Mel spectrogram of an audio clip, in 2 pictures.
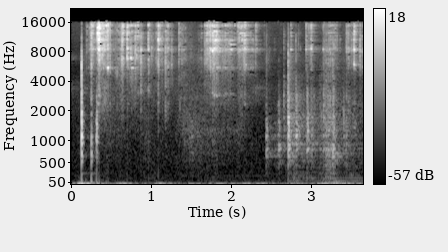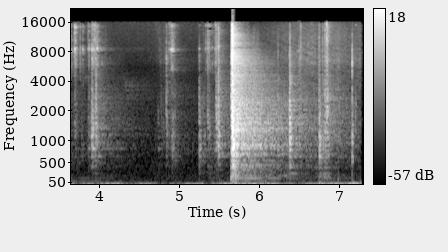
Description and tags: Lock Door Open, key,
Open, Door, Lock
